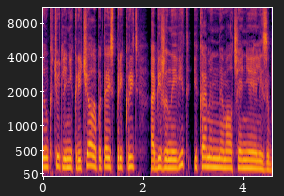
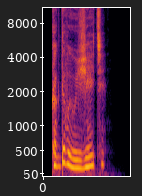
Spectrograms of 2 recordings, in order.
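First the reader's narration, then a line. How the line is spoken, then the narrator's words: Whisper. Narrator (Russian): прошептала Элизабет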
